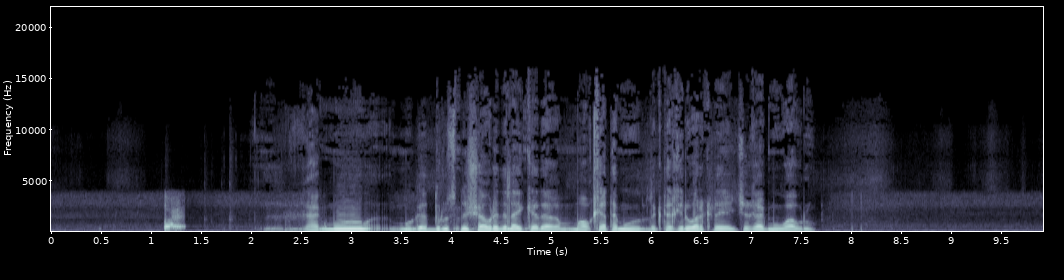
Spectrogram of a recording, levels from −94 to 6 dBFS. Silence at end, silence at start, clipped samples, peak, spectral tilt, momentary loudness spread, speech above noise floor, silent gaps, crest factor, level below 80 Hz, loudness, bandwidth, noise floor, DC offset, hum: 0.35 s; 0 s; under 0.1%; -6 dBFS; -7.5 dB/octave; 11 LU; 31 dB; none; 14 dB; -56 dBFS; -19 LUFS; 14.5 kHz; -50 dBFS; under 0.1%; none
